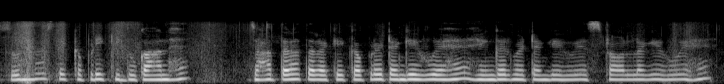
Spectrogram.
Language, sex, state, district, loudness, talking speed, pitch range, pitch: Hindi, female, Jharkhand, Ranchi, -17 LUFS, 175 wpm, 220-230 Hz, 225 Hz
